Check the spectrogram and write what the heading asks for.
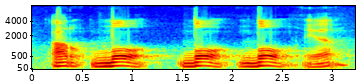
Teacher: Dha dengan tepi lidah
